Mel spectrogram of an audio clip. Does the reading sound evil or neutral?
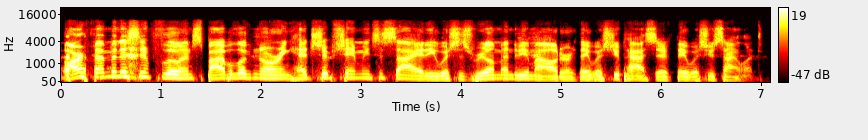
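neutral. It is read in a plain, neutral voice.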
